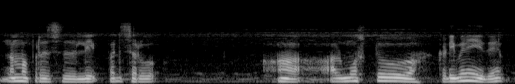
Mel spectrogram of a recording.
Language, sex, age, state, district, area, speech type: Kannada, male, 18-30, Karnataka, Koppal, rural, spontaneous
